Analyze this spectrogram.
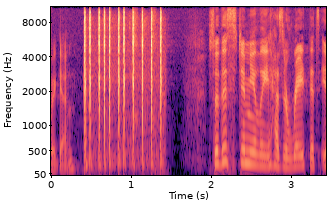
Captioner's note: beeping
